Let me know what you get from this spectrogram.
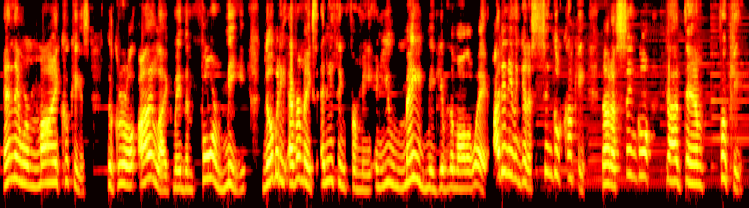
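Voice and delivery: loud, rising aggrieved rant; exasperated, wronged tirade; angry outburst. Acted. Bridger's outburst over cookies.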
